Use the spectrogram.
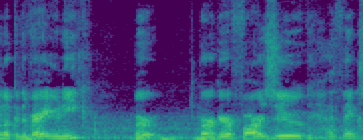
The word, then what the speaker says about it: Burgerfahrzeug: we're taking a look at the very unique B Burger Faro I think is how it's pronounced yes buger farou otherwise known as BF Surfer this will be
